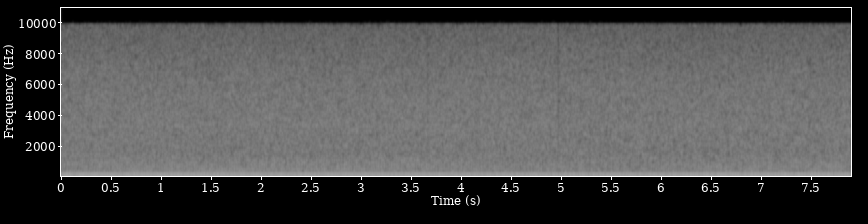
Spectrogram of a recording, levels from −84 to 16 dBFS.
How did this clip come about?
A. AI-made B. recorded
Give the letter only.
B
